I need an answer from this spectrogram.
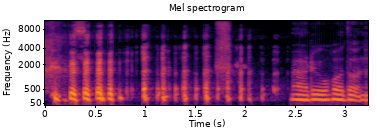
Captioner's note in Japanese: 笑い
